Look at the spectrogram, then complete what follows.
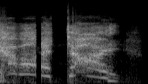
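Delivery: raging, furious, shrill, high-pitched scream. Playing a raging barbarian, screaming in an enemy's face: furious scream. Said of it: "And I just scream at his face".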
